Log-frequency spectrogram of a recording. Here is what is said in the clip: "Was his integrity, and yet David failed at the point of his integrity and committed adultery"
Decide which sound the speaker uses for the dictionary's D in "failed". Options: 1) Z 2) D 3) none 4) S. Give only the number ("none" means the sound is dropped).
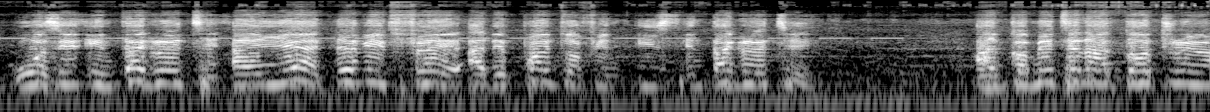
3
